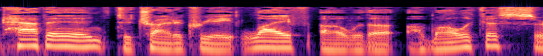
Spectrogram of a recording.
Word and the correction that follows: homunculus: or am I pronouncing that correctly? – Homunculus? – Yes.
